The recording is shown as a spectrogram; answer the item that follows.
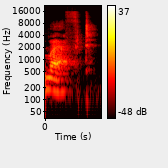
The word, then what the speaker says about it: laughed: We add E-D, but we pronounce it laughed.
